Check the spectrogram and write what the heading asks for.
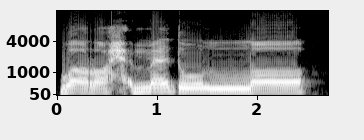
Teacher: তো প্রিয় দর্শক, দেখুন এখানে আল্লাহ শব্দের আগের হরফে পেশ আছে, এই কারণে এই লামকে মোটা করে অর্থাৎ ল বলে পড়ব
